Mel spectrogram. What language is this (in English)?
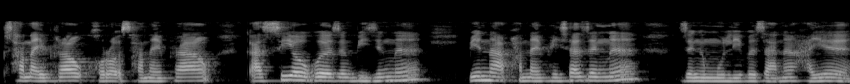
Bodo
